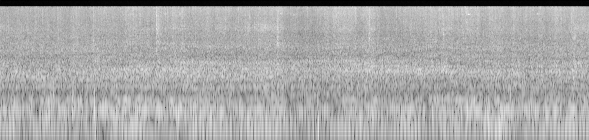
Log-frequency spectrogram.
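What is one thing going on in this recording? A tractor engine hums steadily close by.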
